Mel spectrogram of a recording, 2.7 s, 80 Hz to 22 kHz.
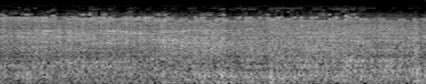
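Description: A Redcat Gen8 Scout II RC crawler running at full throttle on a 2-cell LiPo gives a loud, continuous high-pitched motor whine with a hissing, noisy edge.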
